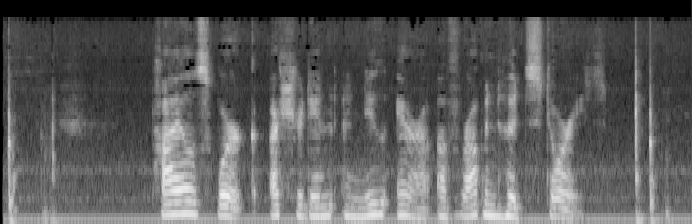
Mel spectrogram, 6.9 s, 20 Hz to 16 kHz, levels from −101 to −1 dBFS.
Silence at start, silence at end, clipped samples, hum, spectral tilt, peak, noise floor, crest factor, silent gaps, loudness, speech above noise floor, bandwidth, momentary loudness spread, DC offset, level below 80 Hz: 0.1 s; 0 s; under 0.1%; none; -5.5 dB/octave; -2 dBFS; -41 dBFS; 18 dB; none; -19 LUFS; 23 dB; 11.5 kHz; 15 LU; under 0.1%; -48 dBFS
